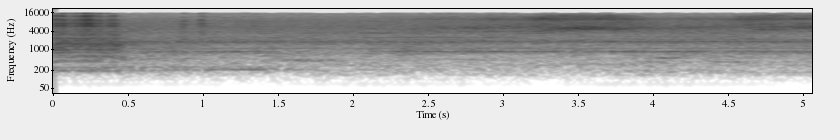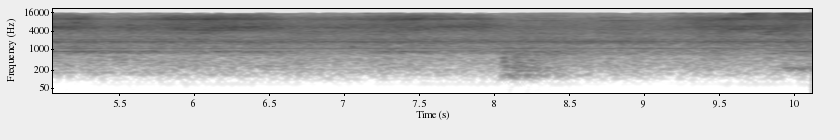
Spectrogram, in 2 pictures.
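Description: Computer-controlled automatic pattern sewing machine running, a steady mechanical noise. It is louder for the first half second, then settles to a lower steady level, with a brief change about eight seconds in and a rise again near the end.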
